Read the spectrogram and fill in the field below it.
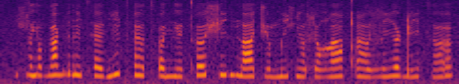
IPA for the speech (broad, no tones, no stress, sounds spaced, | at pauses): ç ʌ j ʌ ɡ a ɡ r ĩ t̪ʰ ɛ ɪ̯ ɡ ĩ t͡sʼ ɛ̃ ə̯ t͡sʼ œ nʲ ɛ̃ ɪ̯ t̪ʰ œ ʃ i ɡ n̪ a t͡ʃ ø m i ç ĩ ə̯ ɬ ø ʁ ã qʼ ĩ ə̯ ɮ i ə̯ ɖ i t͡s œ̃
